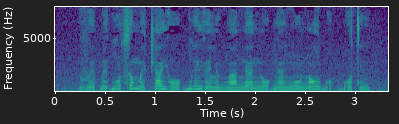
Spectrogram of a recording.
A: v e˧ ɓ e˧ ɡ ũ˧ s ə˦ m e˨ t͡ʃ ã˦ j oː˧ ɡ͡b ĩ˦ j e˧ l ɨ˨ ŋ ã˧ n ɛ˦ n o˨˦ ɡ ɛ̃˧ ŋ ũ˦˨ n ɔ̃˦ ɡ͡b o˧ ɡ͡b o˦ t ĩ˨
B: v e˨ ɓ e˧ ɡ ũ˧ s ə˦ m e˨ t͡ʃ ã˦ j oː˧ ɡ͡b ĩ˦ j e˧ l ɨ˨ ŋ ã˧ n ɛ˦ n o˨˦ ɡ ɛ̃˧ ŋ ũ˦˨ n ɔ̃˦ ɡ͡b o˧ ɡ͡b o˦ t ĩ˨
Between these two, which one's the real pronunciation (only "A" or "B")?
B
